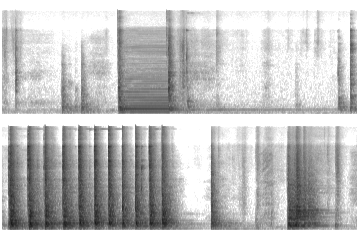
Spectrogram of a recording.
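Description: A homemade spotter stud welder buzzes for about a second as its tip is welded onto the steel door skin. A few seconds later comes a quick run of about a dozen hammer taps, roughly four a second, on the panel around the pulled spot, knocking down the warp left by welding the seam. Another short burst follows near the end.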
